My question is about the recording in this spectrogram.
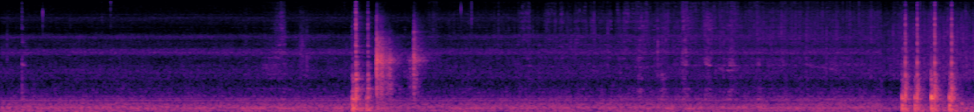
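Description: Silicone spatula knocking and scraping against a nonstick frying pan and dish as vegetable spread is put in to melt. There is a short cluster of sharp knocks about five to six seconds in and a few more near the end, over a low steady hum.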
